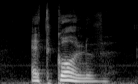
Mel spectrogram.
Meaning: a floor
- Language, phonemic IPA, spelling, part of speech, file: Swedish, /ɡɔlv/, golv, noun, Sv-golv.ogg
